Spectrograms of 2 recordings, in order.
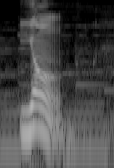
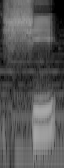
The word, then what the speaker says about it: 四: don't know the kanji, but who know the pronunciation, you might get I'm giving you a clue. 4、 Yon. This is also called as shi.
